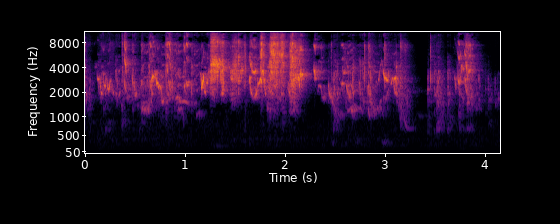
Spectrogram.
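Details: Indoor budgerigars in a loud, dense stream of harsh chattering squawks and buzzy warbled notes, fading briefly near the end before a final squawky burst.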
